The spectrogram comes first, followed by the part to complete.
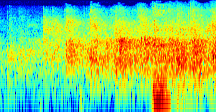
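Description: Audience applause starting faintly and swelling to a steady patter of many hands clapping. A brief voice sound comes about one and a half seconds in.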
